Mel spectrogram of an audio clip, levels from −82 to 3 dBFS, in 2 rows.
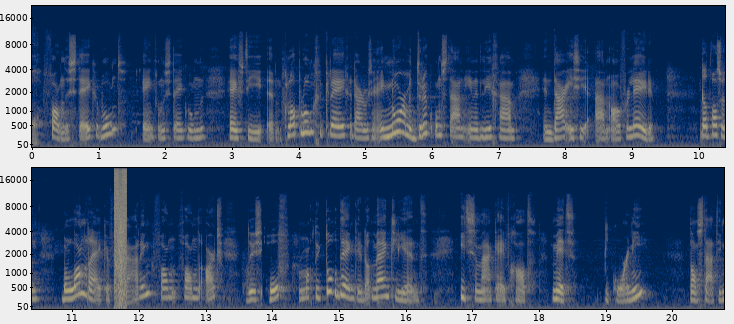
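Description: From 11.62 to 11.80 s the reader assembled each sample from the wrong bytes, off by one or in swapped order, so the rapidly varying low bits landed in the high part of every value. For those 0.18 s the sound becomes a burst of loud, harsh broadband noise.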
